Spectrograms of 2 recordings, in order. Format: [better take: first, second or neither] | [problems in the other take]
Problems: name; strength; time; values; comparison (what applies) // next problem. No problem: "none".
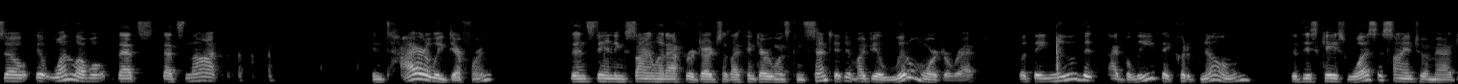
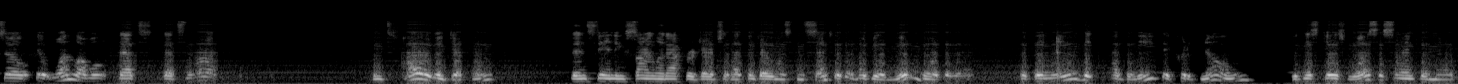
first | noise reduction (neural separator model SepFormer DNS4)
